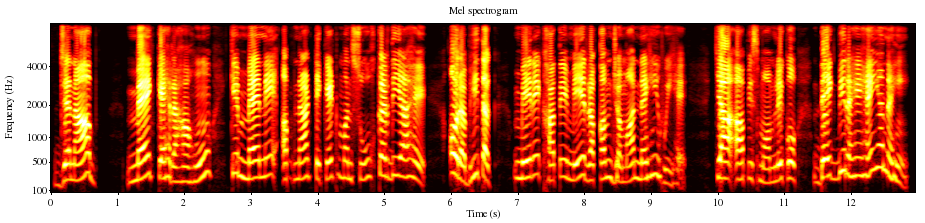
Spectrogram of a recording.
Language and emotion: Urdu, angry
